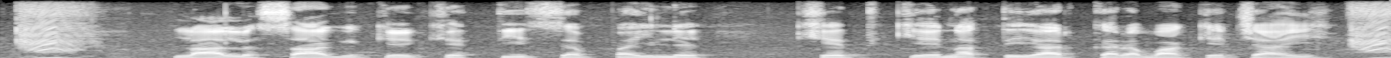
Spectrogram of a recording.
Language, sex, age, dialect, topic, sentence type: Maithili, male, 31-35, Bajjika, agriculture, question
